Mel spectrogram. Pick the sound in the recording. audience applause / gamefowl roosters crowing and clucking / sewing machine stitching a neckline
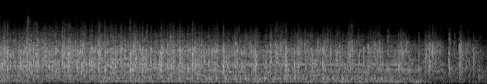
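audience applause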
